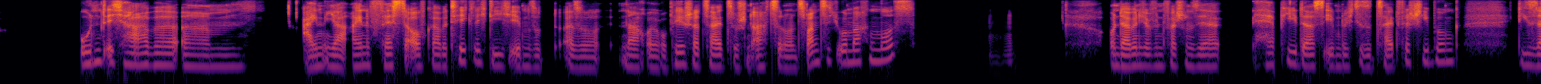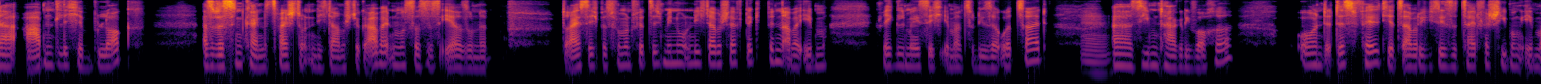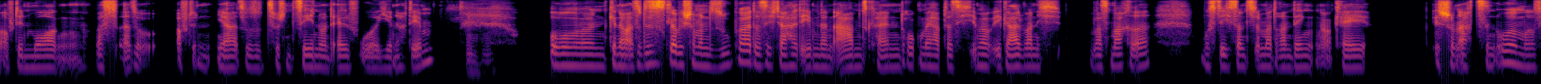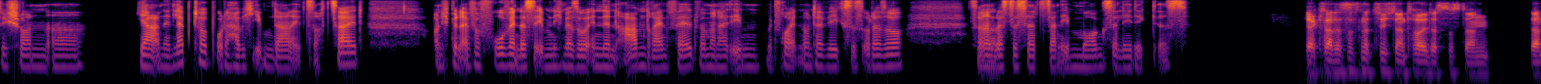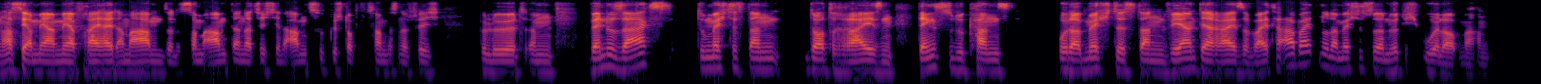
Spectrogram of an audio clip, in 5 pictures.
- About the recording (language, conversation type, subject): German, advice, Wie plane ich eine Reise stressfrei und ohne Zeitdruck?
- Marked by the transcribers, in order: blowing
